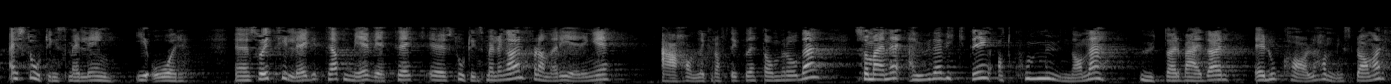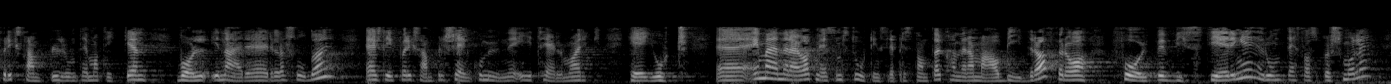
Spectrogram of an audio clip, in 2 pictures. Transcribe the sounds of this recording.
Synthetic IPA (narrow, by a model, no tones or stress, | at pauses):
ʔæ̰ɪst̪uːʈʰɪŋsmɛlːɪŋ | ɪʔoːɾ | sɔɪt̪ʰɪlːɛɡt̪ʰɪlɑt̪meːʋeːt̪ʰeːkst̪uːʈɪŋsmɛlːɪŋɑɾfɔɖɑnːəɾɛjeːɾɪŋə | ʔæhɑnd̪əɾkʰɾɑft̪ɪpɔd̪ɛt̪ːəɔmɾoːd̪əsɔmːæɪnəɾɑʉd̪æɾʋɪkt̪ɪɡɑt̪kʰʊmʉːnɑnəʉːt̪ɑɾbæɪd̪əɾlʊkʰɑːləɦɑnd̪lɪŋspʰlɑːnəɾfɔɾɛksɛmpəlɾʉnt̪ʰːɛmɑt̪ʰɪkːənʋɔlːɪnæːɾəɾɛlɑʂuːnəɾʂɭiːkfɔɾɛksɛmpəlʂɛɪŋkʰʊmʉːnəɪt̪ʰeːləmɑɾkheːljʊʈː | ɛɡmæɪnəɾæɾjʊɑt̪mɛsɔmst̪uːʈɪŋsɾɛpɾɛsənt̪ɑnt̪əɾkʰɑnʋæːɾəmæɔbiːd̪ɾɑːfɔɾɔfoːʉt̪̚bəʋɪst̪ɪeːɾɪŋəɾɾʉnt̪̚d̪ɛsːɑspœʂmoːlə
